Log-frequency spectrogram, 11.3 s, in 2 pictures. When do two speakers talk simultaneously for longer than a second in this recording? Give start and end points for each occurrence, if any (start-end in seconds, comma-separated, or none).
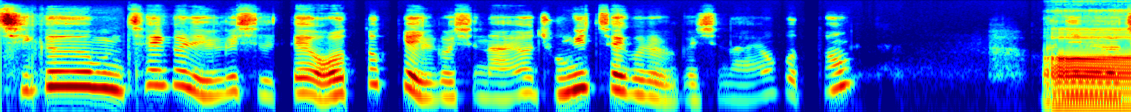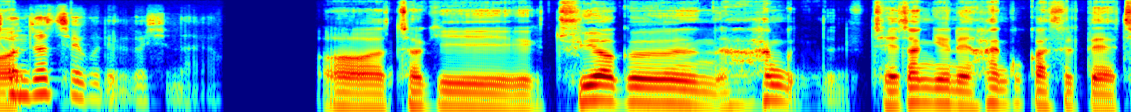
none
